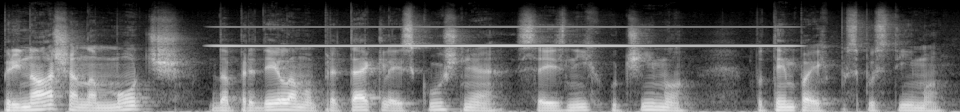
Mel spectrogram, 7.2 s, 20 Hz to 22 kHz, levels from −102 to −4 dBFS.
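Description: From 1.51 s to 6.07 s, a thin, steady whistle near 4.1 kHz sits behind the speech, only a few decibels below it and swelling and fading slowly in level. This feedback whistle likely comes from a loudspeaker-to-microphone loop held just short of runaway howling.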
